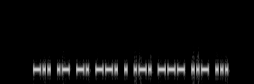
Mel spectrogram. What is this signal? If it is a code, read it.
Morse code, heard as a keyed tone, about 47 wpm, 700 Hz. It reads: DANGEROUS
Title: Sentences from Top 1200 Words - New Word Drill - 50wpm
